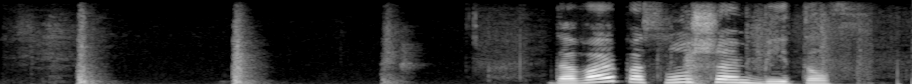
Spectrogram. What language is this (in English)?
Russian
